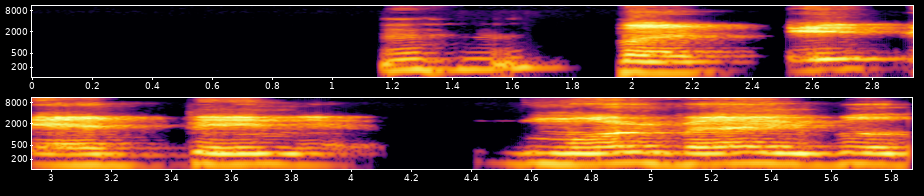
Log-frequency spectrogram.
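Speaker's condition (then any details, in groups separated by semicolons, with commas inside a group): Traumatic brain injury; caused by accident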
